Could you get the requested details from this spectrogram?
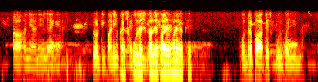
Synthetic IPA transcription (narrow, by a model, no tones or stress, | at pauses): aːɦnɪjaːnẽlɛːɡɛːɾoːʈiːpaːɽikəskuːleskaːleːpaːeːɦoːɽ̃eːʊt̪ʰːeː | pʊd̪əɾpaːt̪eskuːlpainaː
